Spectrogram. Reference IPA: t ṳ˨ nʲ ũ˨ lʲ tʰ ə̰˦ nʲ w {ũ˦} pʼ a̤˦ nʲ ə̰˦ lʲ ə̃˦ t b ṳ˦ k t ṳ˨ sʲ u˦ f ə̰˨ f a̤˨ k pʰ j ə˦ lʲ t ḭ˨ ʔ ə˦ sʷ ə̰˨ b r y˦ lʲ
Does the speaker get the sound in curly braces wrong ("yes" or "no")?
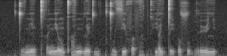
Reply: yes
